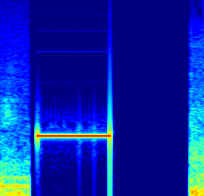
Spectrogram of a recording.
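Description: An edited-in bleep tone: one steady, pure, high beep lasting about three-quarters of a second, with dead silence before and after it.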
